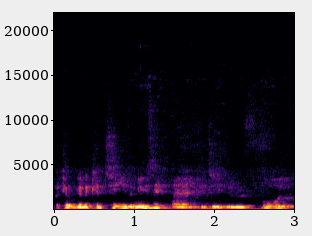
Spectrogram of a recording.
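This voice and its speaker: A man leading a drama workshop, calmly giving movement instructions with pauses, recorded from a distance in an echoey room. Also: on the high side. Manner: calm, guiding instructions with pauses.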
